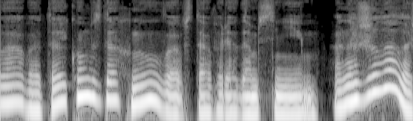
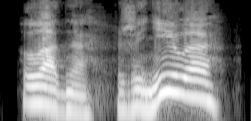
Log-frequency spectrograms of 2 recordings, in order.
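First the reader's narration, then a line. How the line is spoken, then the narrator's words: Wry snort. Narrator (Russian): Ваята хмыкнул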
